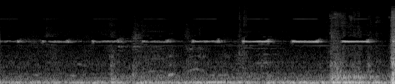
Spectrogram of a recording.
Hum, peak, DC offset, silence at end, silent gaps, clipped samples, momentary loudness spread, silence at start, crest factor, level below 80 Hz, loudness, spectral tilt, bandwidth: none; -4 dBFS; under 0.1%; 0 s; none; under 0.1%; 10 LU; 0 s; 24 dB; -32 dBFS; -28 LUFS; -5.5 dB/octave; 15 kHz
